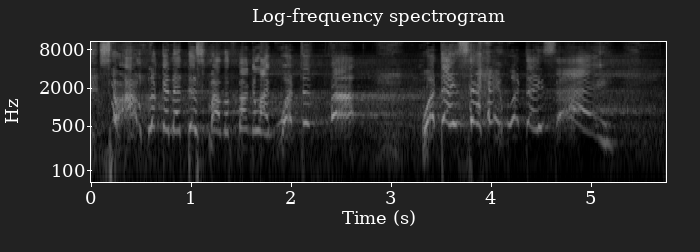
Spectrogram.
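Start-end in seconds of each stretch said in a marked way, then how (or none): 1.9-5.2 high, loud, stunned "what the fuck", last ask slowing right down; shocked disbelief. Retold or imitated. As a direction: go from a shriek of shock to a slow, dazed question. Shocked mother hears about voices.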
